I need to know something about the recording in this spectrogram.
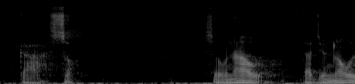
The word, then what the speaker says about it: casó: El caso fue resuelto por la policía.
